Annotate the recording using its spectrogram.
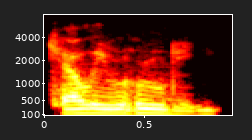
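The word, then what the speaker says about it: Kelly Hrudey: course her uh Rudy with an H the H is silent ke Kelly Rudy the uh go tender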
